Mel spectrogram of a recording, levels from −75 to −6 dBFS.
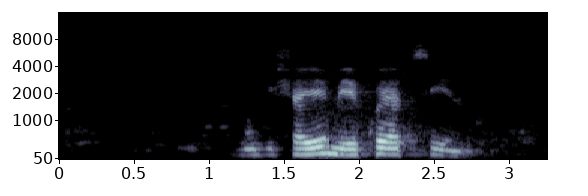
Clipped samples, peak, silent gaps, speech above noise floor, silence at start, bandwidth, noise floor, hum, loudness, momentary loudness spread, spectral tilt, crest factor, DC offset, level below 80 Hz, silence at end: under 0.1%; -10 dBFS; none; 49 dB; 1.2 s; 7 kHz; -74 dBFS; none; -26 LUFS; 18 LU; -8.5 dB/octave; 20 dB; under 0.1%; -70 dBFS; 0.5 s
